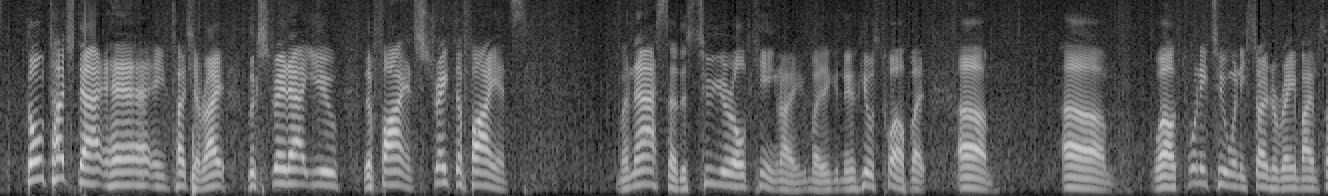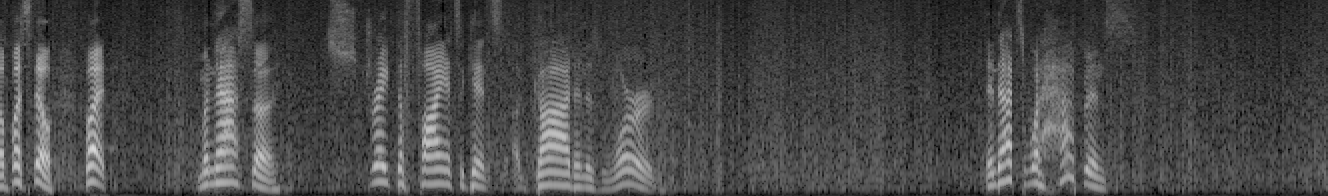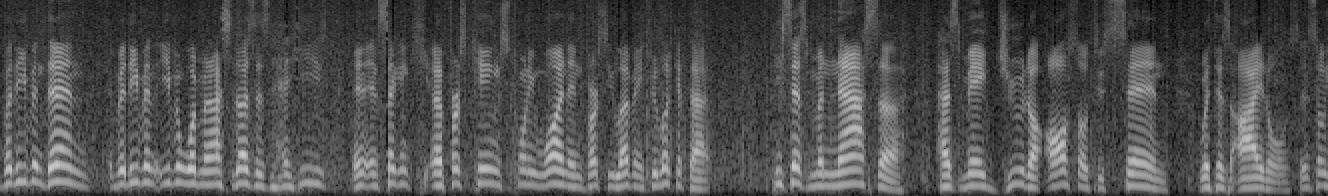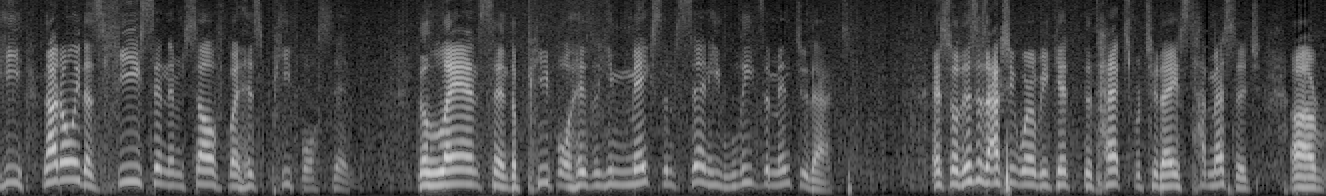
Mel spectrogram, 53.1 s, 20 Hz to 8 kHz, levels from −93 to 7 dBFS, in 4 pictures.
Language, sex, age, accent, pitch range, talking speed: English, male, 30-49, American, 165-210 Hz, 150 wpm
